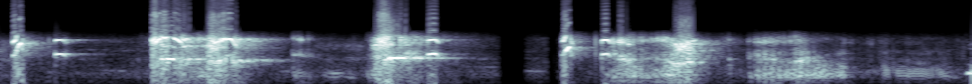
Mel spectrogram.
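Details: Dog barking for the first time, loud bright barks about once a second in short bursts, with a person's voice faintly mixed in.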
